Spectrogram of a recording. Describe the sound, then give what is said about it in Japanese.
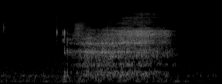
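Faint papery swish of a tarot card deck being cut. A couple of soft clicks lead into a smooth sliding rustle that lasts about a second before it stops. “ストップ。はい。今のタイミングでカードをカットしました。”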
